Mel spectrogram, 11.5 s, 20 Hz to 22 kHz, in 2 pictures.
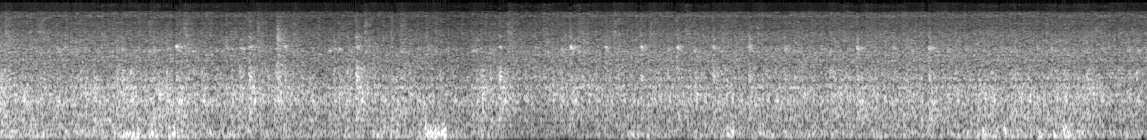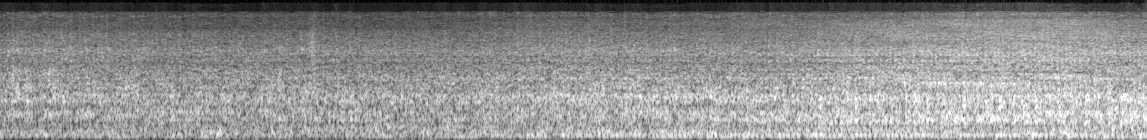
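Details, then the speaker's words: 6.7L diesel with diesel exhaust fluid (DEF) in the fuel tank, started briefly on fuel supply from a container: ragged uneven idle beat around three a second, hissy background, not happy; rough idle from DEF-contaminated fuel. "we started doesn't sound very happy though see how fast while fuel is returning"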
